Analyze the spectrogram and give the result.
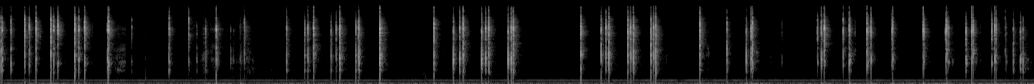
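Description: Long fingernails tap the flat back of a small, hollow grey plastic SNES game controller, making about 38 quick, sharp clicks in uneven bursts. Each tap is bright and very short with almost no ring, over a faint steady low hum.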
